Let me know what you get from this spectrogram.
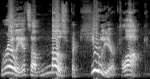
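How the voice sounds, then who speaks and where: A man voicing an eager, excitable round-faced magical fellow in a children's storybook, speaking emphatically. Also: high-pitched, slow pace, voice pushed up, exaggerated voice. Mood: astonished. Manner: emphatic, exclamatory.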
